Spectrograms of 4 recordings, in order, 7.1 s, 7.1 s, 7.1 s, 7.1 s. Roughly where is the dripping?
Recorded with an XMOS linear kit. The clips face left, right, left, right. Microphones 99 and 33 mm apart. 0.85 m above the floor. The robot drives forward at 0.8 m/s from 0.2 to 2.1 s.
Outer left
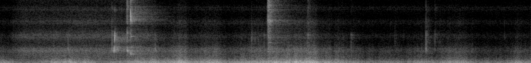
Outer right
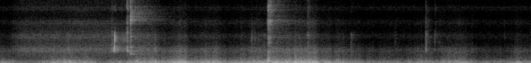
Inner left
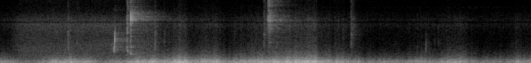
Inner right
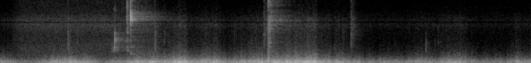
Left.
